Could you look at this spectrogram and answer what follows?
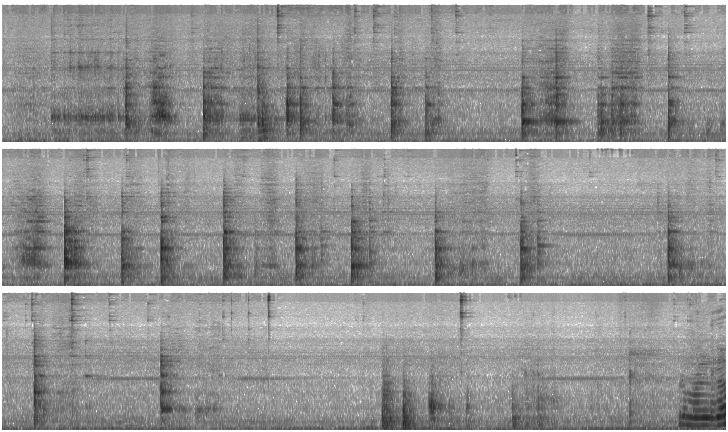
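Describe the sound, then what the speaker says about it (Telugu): Flax seeds and sesame seeds roasting in a pan, stirred with a utensil that scrapes and taps in a steady series of sharp strokes over a faint sizzle, close and quiet, with some speech now and then. "ఫ్లాక్స్ సీడ్స్, నువ్వులు విడివిడిగా వేయించుకోవాలండి"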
